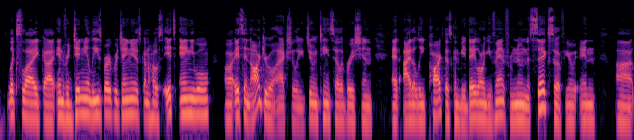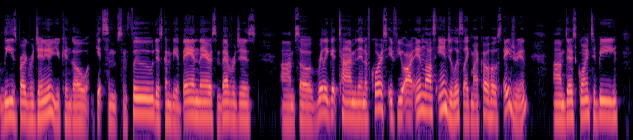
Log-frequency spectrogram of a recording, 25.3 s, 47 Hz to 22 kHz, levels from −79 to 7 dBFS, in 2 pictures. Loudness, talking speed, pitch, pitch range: -19 LUFS, 195 wpm, 125 Hz, 110-135 Hz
